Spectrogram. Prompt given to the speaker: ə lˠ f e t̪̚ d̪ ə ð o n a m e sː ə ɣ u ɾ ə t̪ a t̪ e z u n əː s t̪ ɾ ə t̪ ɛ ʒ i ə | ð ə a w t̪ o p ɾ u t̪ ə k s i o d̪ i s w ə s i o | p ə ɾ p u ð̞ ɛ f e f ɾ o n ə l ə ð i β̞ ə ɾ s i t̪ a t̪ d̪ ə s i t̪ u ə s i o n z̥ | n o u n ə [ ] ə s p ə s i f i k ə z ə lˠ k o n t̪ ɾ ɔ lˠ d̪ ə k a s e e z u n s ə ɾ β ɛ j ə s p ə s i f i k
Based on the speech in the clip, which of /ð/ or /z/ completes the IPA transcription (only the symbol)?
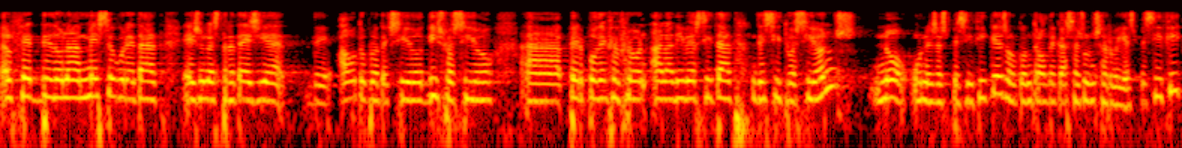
z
